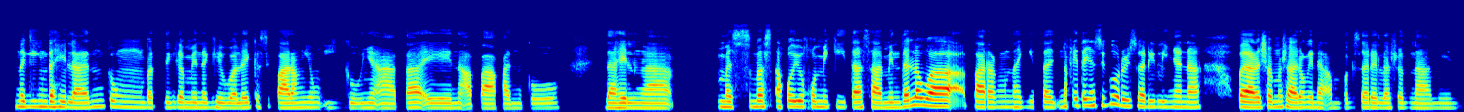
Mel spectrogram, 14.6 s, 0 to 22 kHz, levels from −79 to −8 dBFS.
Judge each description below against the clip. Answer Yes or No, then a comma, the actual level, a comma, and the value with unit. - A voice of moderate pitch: Yes, medium, 180 Hz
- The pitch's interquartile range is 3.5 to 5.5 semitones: No, average, 2.8 semitones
